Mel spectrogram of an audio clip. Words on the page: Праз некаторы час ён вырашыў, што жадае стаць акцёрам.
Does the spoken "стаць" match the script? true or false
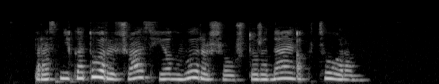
false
